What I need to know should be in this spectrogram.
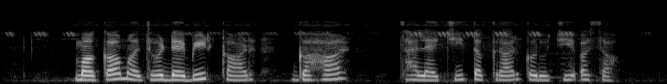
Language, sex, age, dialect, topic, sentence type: Marathi, female, 25-30, Southern Konkan, banking, statement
